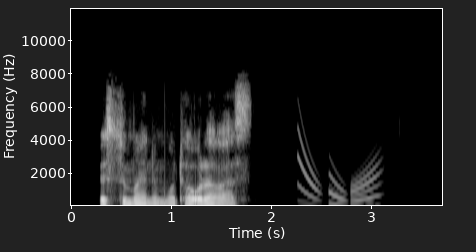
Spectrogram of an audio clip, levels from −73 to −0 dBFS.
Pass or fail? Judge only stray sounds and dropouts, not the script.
fail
